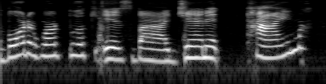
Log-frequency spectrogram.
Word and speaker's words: Kime: But the border workbook is by Janet Kime, Cime, or it could be Kimmy. But I pronounce mine with a long vowel, so I'm saying Kime.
